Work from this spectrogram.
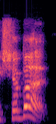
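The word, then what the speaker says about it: שַׁבָּת: go what that the accent is on the last syllable oh okay Shabbat hi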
